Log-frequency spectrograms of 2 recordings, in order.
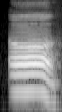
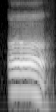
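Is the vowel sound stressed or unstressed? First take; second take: stressed; stressed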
